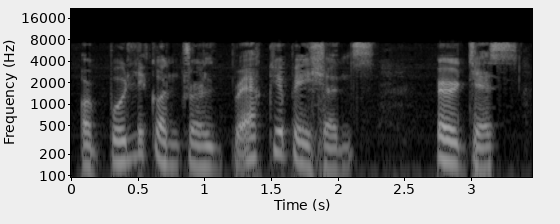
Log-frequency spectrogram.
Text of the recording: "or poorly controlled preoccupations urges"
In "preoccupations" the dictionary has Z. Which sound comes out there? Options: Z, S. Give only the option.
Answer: S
